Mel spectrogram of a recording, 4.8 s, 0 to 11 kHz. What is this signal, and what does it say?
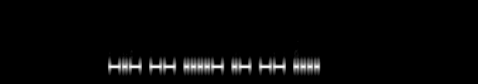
Morse code, heard as a keyed tone, about 34 wpm, 700 Hz. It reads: KM4AMH
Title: USA Call Signs - 6 Characters - Repeated 3x - 35wpm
